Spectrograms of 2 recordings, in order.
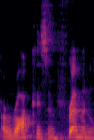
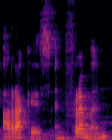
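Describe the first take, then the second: First: The names are said with an English accent. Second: The names are said with a Dutch accent. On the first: It is the way viewers would prefer. "you probably would enjoy Arrakis and Fremmen a lot more" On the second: It is the speaker's natural way of saying them. "For me, it's naturally to say"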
